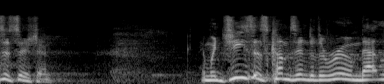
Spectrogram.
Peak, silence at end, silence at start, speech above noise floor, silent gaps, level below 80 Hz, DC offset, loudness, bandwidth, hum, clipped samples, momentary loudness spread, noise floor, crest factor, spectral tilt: -6 dBFS; 0 s; 0 s; 32 dB; none; -60 dBFS; under 0.1%; -19 LUFS; 10.5 kHz; none; under 0.1%; 9 LU; -50 dBFS; 14 dB; -5.5 dB/octave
